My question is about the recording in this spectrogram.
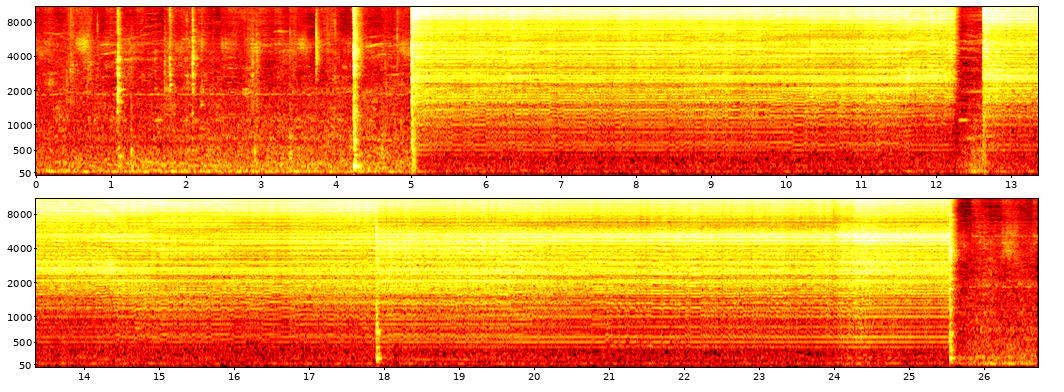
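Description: High-voltage electric arc sparking between an electrode and magnesium shavings: a loud, steady, high-pitched buzzing hiss. It starts suddenly about five seconds in after a sharp snap, drops out for a moment near the middle, and cuts off about a second before the end.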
